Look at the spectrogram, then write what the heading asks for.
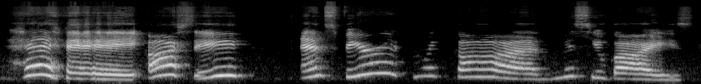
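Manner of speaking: high, loud, delighted hello; calling out to friends in delight; excited greeting. Real, not acted.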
